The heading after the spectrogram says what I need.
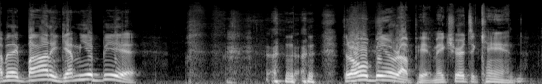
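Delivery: very high, swooping, hollering dad yell. Show how you would call downstairs to Bonnie from upstairs, imitating your own dad screaming down. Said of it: "I'll sound just like my dad".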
